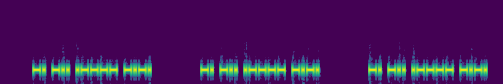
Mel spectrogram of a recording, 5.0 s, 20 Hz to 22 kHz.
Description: Morse code, heard as a keyed tone, about 48 wpm, 700 Hz. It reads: ND1C ND1C ND1C
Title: USA Call Signs - 4 Characters - Repeated 3x - 50wpm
